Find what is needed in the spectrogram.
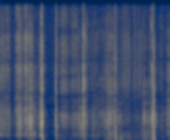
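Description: Handling noise on a handheld camera's microphone: several sharp clicks and knocks, the last one near the end being the loudest, over a steady hiss.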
